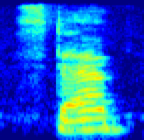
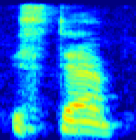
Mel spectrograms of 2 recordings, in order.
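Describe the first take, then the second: First: It begins directly with the s sound. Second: An e vowel is added before the s.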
